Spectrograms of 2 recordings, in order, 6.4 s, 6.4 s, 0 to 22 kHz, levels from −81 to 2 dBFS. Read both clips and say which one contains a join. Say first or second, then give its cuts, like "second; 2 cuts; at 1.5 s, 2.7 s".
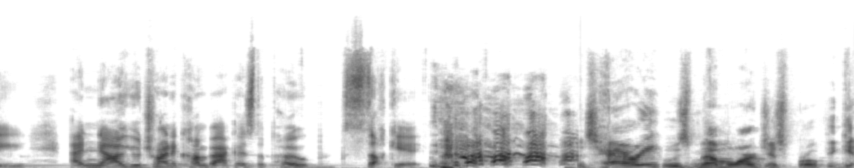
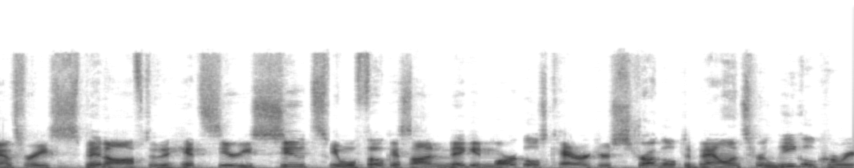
first; 1 cut; at 4.1 s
